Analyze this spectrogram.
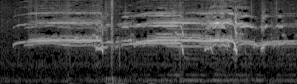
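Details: Adult falcon back at the nest after hunting, feeding its chicks; a long, almost continuous harsh whining scream that wavers slightly and breaks into short downward drops, with a brief click partway through.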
